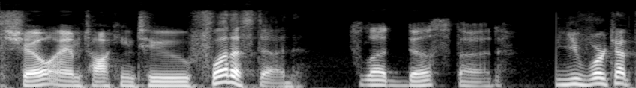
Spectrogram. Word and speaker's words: FluddaStud: I am talking to flood stud flood stud you've worked out the pronunciation of your online name well my last name is flood so flood D stud and you're a stud so it works out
